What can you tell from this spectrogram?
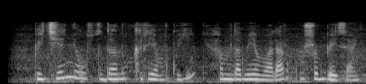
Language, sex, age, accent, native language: Uzbek, female, 18-24, Toshkent shahri, Uzbek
